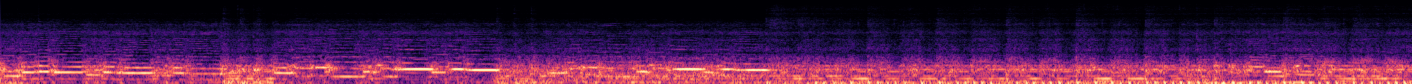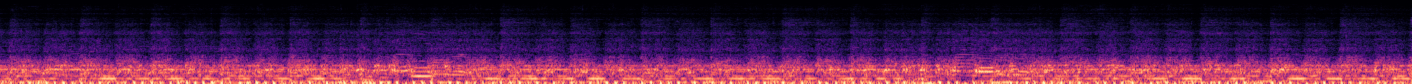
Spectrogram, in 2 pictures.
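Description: Electric guitar playing thrash metal riffs. It starts with a line of single notes, then from about eight seconds in the sound thickens into a dense, fast riff with more bass.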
